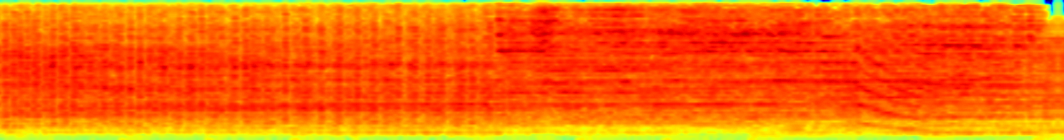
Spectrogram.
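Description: Evolution sliding compound miter saw with a multi-material blade, running and cutting through a wooden board: a loud, steady sawing noise. Near the end a falling whine as the blade winds down.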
